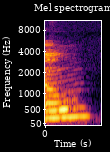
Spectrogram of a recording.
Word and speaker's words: Ogham: I had a opportunity to work with the ohm. It's not OM, guys. It's OGHAM. I think it's how they spell it.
